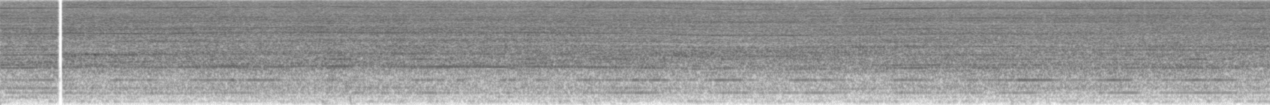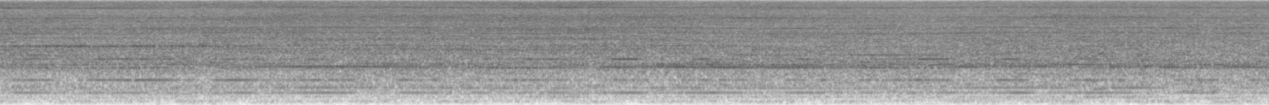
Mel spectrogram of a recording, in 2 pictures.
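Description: Handheld electric belt sander running steadily, its motor giving a constant whine, as the belt sands across a wooden slab tabletop. The sound drops out for an instant about half a second in.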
